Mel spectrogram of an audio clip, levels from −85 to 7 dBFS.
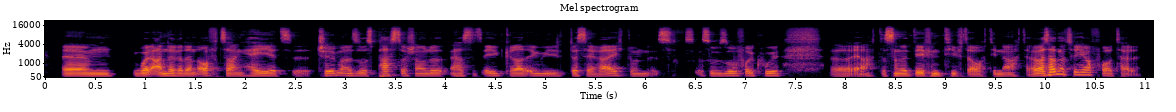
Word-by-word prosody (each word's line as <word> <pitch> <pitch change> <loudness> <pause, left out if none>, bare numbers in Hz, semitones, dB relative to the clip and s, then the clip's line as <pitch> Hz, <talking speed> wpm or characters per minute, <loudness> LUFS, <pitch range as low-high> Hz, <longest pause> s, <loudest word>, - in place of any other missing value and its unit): ähm, 115 0 +2 0.2
wo 120 +1 +3
andere 125 +1 +5
dann 115 -1 -1
oft 125 0 +1
sagen: 115 -2 0
„Hey, 120 +2 +1
jetzt 115 -2 -1 0.2
chille 140 +1 +2
mal, 140 -3 -2
so 120 - -4
das 115 0 -2
passt 140 -1 +3
doch 130 - -4
schon. 125 -1 -3
Du 115 -1 -3
hast 115 0 -2
jetzt - - -13
eh 125 +1 -2
grade 120 -1 -1
irgendwie 125 -1 -4
das 115 - +2
erreicht 125 +4 -1
und 120 +1 -8
ist - - -1
sowieso 125 +3 -2
voll 130 -2 -3
cool." 130 +1 0 0.5
Äh, - - -4
ja, - - -1
das - - +8
sind 125 - +6
da 115 - +1
definitiv 120 -1 -1
da - - -1
auch - - -2
die - - -11
Nachteile. - - -6
Aber 125 - +9
es 135 - +5
hat 190 - +9
natürlich 185 -4 0
auch 170 0 -1
Vorteile. - - -5
120 Hz, 240 wpm, -25 LUFS, 115-130 Hz, 0.5 s, Aber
